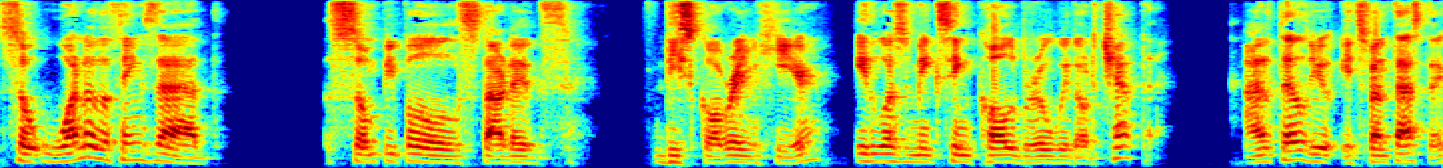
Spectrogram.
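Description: The words arrive at a moderate pace. A Spanish accent colors them. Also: man, medium pitch for a man, ordinary pitch variation. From Mexico City. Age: 40s. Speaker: podcast guest, coffee enthusiast. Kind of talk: casual interview chat.

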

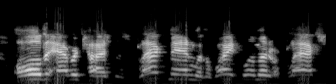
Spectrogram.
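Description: In a dry, close recording with no echo, a man projects a raised voice at an extremely high pitch for a man, his tone bright and sharp and his pace fairly quick. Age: 70s. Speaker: author, pastor and teacher. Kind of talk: interview. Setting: phone call.

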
